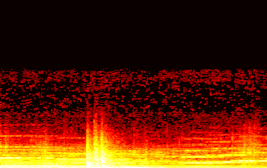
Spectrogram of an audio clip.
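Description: Orchestral background music holding sustained chords, with a single sharp thunk about two-thirds of a second in, the loudest moment. After it the music thins out and grows quieter.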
